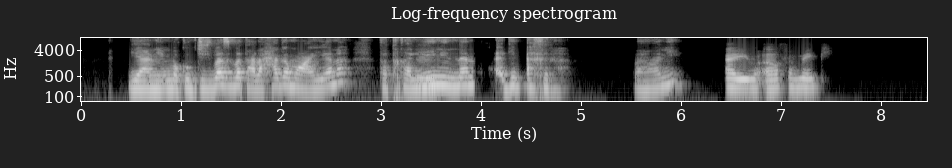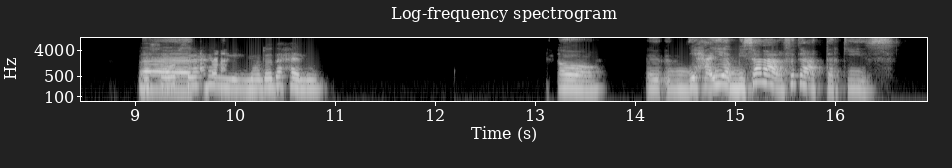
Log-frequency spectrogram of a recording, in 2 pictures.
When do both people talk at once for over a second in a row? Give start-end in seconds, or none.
none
